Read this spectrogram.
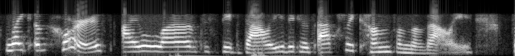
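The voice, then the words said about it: Valley Girl accent. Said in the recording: “you slipped into a Valley Girl accent”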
